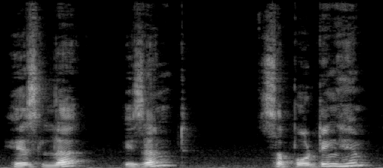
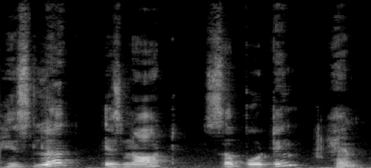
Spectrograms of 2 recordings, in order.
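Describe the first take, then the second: First: 'Is not' is contracted into one syllable pair. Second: 'Is not' is said as two full words.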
